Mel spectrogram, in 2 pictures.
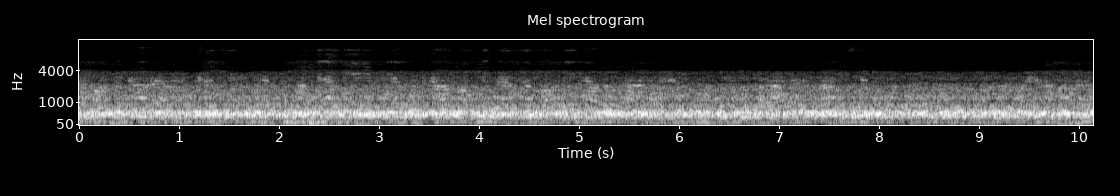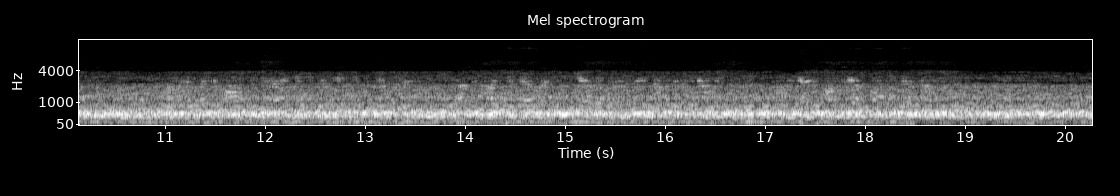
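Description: A car drives steadily along a road with a low rumble.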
